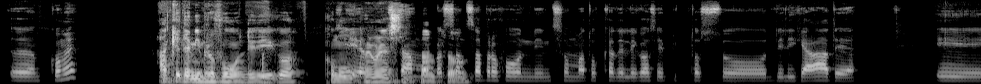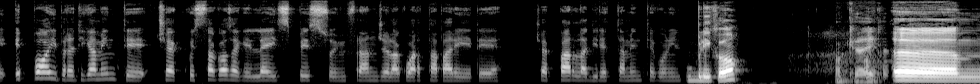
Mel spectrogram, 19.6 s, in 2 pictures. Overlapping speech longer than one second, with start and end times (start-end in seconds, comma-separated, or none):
3.3-4.8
